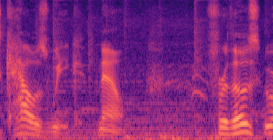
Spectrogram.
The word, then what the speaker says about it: Cowes: be especially expensive at the moment because it's Cows Week.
